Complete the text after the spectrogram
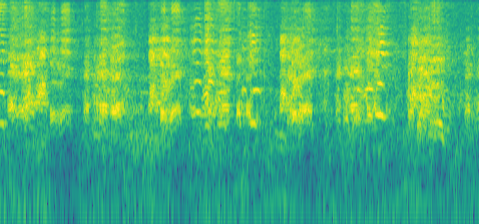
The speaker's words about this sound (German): Genau, es geht um die Flamingo. Die schön rosa gefärbten Vögel, die im Frühling mit einem riesen Geschnatter auf sich aufmerksam machen, sind hier im Zolli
